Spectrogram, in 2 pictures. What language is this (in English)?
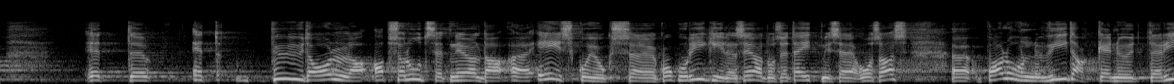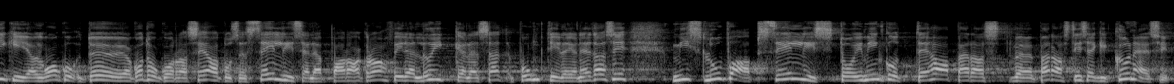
Estonian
